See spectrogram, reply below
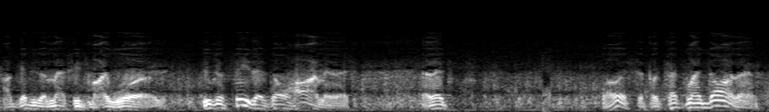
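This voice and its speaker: A gruff middle-aged American mobster, with a rock-bottom, crackling voice that swings widely in pitch. He wheedles in rough underworld slang, in old radio drama style. The recording is an old, noisy broadcast. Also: sing-song, unhurried, long pauses, lo-fi sound, exaggerated voice. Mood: pleading. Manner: tough underworld slang, ungrammatical. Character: gruff, wheedling gangster father, ailing convict. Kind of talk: 1970s radio drama acting.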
